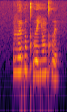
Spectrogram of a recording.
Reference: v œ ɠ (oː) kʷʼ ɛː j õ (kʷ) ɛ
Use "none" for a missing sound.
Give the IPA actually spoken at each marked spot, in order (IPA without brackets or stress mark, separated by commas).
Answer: o, kʷʼ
